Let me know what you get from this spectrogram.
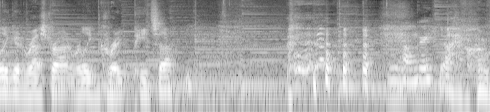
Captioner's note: laughs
